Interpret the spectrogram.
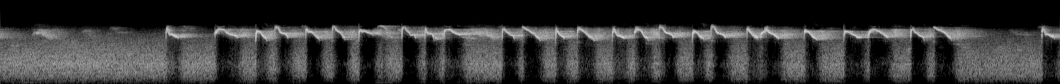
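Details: Songbird kept in captivity and due for deworming, 9 December 2018. A short faint phrase is followed by a long, dense burst of sharp, high, down-slurred notes, about two per second, that stops and then briefly resumes at the end.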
